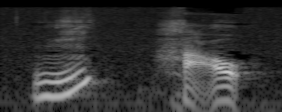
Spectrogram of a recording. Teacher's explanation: it changes to a second tone and a third tone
